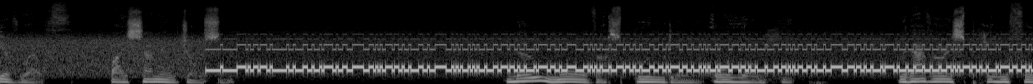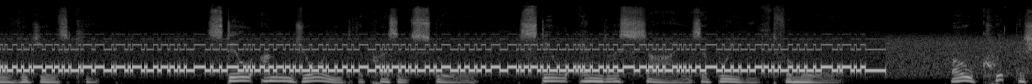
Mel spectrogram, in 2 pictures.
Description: RTTY (45.45 baud, 170 Hz shift), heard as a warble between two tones, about 730 Hz centre, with speech in English. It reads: 03254 05667 30941 83063 74815 31114 38603 39337 51568 71094 09229 16725 42511 01532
